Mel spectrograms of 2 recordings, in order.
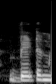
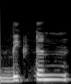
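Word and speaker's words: Beighton: ये जो हमारे कप है, ये हमारा बेटन कप, वैसे तो इसकी प्रोनाउंसिएशन बेटन कप है, लेकिन हम याद करने के लिए अगर देखें तो इसमें बिगटन अगर हम पढ़ें इसको, वैसे बिगटन नहीं है इसकी प्रोनाउंसिएशन, बेटन कप है।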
